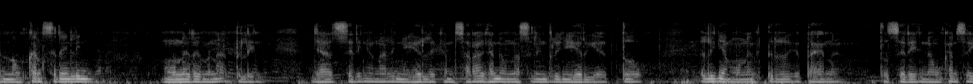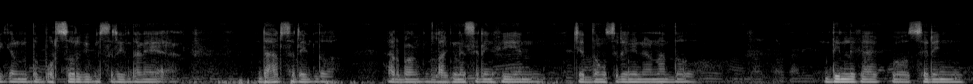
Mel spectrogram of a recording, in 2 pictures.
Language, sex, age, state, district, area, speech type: Santali, male, 45-60, Odisha, Mayurbhanj, rural, spontaneous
